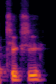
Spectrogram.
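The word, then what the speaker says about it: Txiki: is looking at tixie what was his name Tikki or tiie it's pronounced Tikki Tiki okay so maybe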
